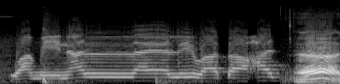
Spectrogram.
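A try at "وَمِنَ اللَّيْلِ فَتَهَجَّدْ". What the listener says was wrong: Coba lihat konsentrasi, hurufnya fa bukan waw ya. Qalqalahnya jangan lupa, fatahajjad qalqalahnya ya.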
